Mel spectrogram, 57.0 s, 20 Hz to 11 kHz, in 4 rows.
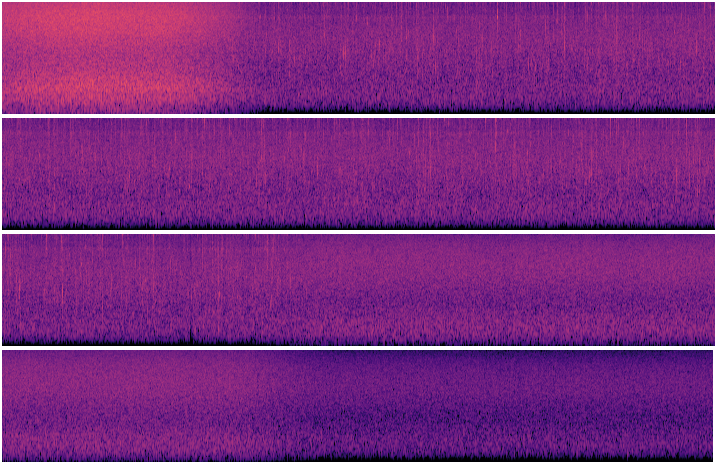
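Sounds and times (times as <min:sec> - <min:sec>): stream rushing: 0:00.0 - 0:09.1, 0:14.2 - 0:44.4.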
